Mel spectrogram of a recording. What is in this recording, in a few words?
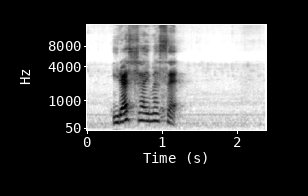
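"irassyaimase", Japanese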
